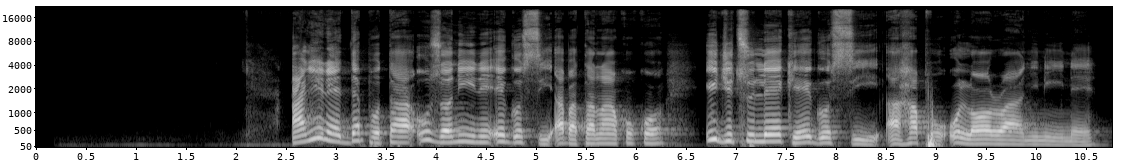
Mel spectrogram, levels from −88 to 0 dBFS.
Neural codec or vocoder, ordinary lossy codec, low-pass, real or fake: none; none; none; real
